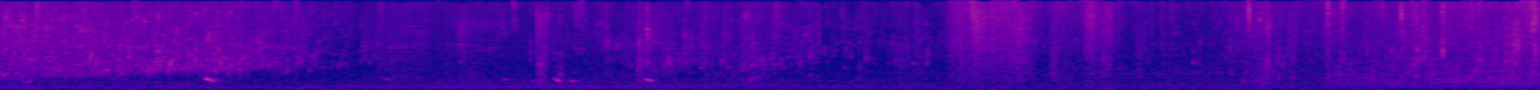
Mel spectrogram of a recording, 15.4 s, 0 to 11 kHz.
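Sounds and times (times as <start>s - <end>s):
sharp splashes and drips of pond water: 0.0s - 10.5s, 11.3s - 15.4s
pond water sloshing and trickling as a person gets up out of a shallow pond: 0.0s - 15.4s.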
